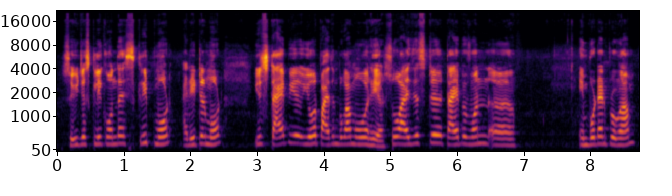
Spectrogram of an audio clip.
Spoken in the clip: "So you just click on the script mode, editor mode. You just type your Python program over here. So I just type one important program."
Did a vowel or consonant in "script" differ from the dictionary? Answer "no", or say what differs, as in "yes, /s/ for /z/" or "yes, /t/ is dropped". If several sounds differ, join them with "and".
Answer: no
